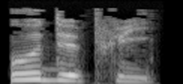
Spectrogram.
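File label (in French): "eau de pluie", French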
